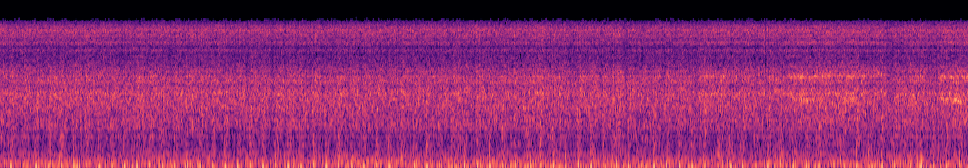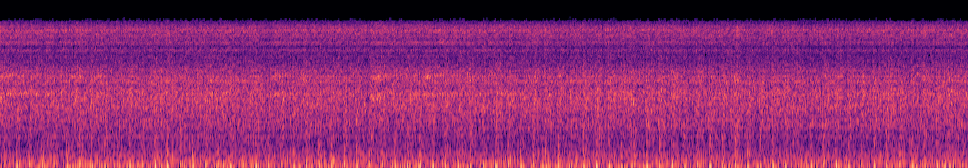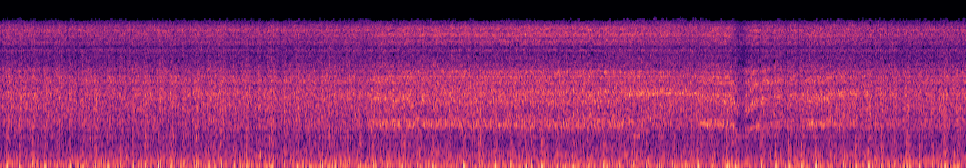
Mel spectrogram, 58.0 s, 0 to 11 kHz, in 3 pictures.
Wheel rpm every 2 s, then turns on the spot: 240, 230, 240, 230, 230, 230, 230, 230, 220, 220, 230, 230, 230, 230, 230, 230, 230, 230, 230, 230, 230, 230, 230, 220, 210, 220, 220, 210, 230.
none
